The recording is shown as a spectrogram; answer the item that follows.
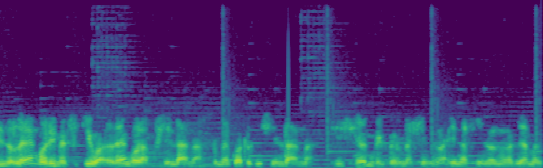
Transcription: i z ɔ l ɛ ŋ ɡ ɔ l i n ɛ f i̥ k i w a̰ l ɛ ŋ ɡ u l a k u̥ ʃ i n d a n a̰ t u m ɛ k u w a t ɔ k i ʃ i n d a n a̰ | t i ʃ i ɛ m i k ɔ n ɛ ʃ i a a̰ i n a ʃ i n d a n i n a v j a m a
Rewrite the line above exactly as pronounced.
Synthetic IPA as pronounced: i z ɔ l ɛ ŋ ɡ ɔ l i m ɛ f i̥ k i w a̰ l ɛ ŋ ɡ ɔ l a k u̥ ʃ i n d a n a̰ t u m ɛ k u w a t u k i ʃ i n d a n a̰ | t i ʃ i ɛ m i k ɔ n a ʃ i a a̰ i n a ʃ i n d a n a n a v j a m a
